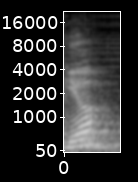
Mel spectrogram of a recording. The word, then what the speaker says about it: ज्ञ: यह आपको ज प्लस इया से मिलकर बना है ज्ञ। तो इसका उच्चारण हिंदी में ना इस तरह से किया जाता है ज्ञ। तो परंपरा से उच्चारण इसका भिन्न हो गया हिंदी में, तो ज्ञ इसको बोला जाता है और इसको संयुक्त छ बोला जाता है।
